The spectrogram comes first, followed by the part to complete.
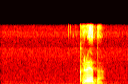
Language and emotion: Russian, neutral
